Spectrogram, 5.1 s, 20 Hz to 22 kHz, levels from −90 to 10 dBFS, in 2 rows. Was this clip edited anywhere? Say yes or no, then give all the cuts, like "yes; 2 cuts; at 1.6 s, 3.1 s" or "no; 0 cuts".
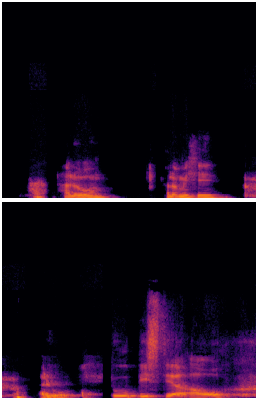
yes; 2 cuts; at 1.5 s, 3.5 s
